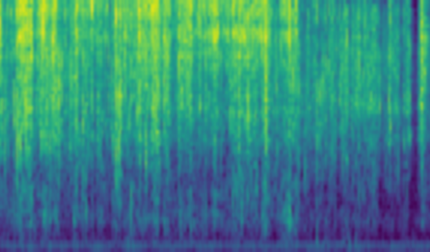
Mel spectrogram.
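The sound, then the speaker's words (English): Continuous crinkly crackling of a fortune cookie being broken open and its wrapper crumpled, with dense bursts of sharp snaps and rustles, fairly loud throughout, over a steady low hum; no talking. “Make sure you get it in the mic. Yeah, get that crackle.”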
